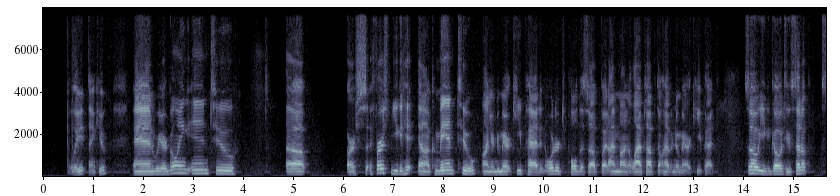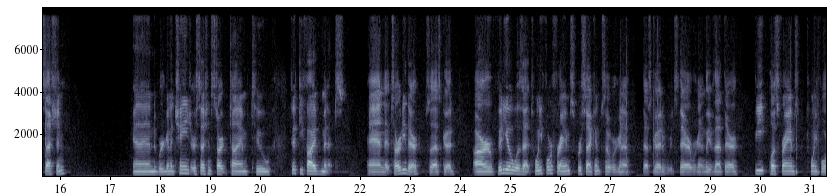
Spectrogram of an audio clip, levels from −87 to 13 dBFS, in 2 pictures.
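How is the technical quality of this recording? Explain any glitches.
Comfort noise in place of the background recurs in eight pauses: 0.0–0.48, 3.94–6.08, 13.50–14.02, 15.42–17.44, 20.30–22.14, 23.98–24.24, 27.50–27.66 and 29.64–29.90 s. The likely cause is discontinuous transmission: the sender stopped sending in quiet stretches, and the receiver filled them with synthetic noise. The real background gives way to a flat, detail-free hiss, about 3 to 9 dB quieter where measurable.

Nothing is heard above 8 kHz, which fits a wideband call codec such as G.722 at 64 kbps.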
